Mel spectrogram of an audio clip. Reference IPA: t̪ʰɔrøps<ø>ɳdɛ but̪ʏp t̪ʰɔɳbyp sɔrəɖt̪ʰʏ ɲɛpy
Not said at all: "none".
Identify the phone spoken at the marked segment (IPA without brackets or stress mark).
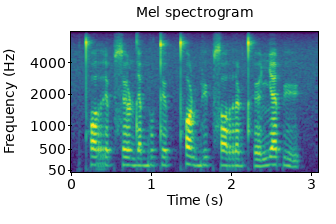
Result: ø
